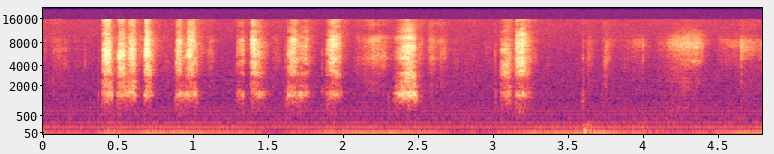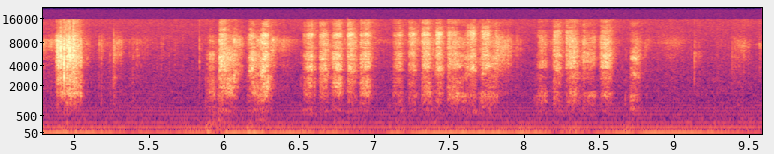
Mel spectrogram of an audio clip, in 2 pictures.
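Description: A felt-tip marker writes on a yellow paper sticky note pad, making bright, scratchy strokes in short irregular bursts. A steady low hum runs underneath the whole time.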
